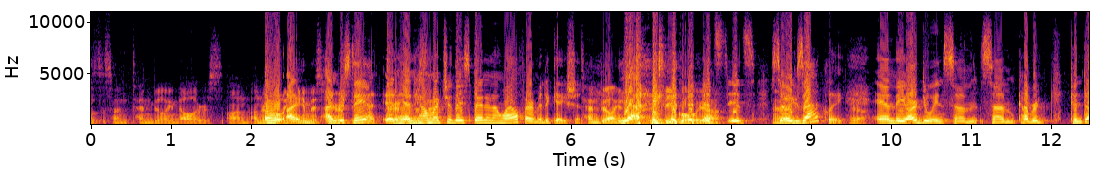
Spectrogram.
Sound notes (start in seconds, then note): 6.6 laugh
